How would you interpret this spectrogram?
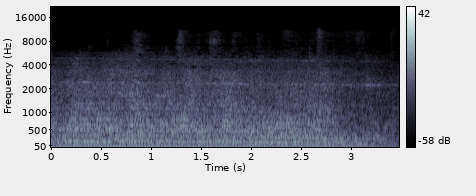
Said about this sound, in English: So I'm out here in Ridgewood, a suburb of Swords. And I'm not sure if you can hear that aeroplane sound behind us. It's a constant faint drone. Morning time wakes you up pretty early.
